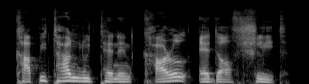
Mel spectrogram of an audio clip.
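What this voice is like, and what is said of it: Put-on German accent. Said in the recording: “Your German accent is incredible.”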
